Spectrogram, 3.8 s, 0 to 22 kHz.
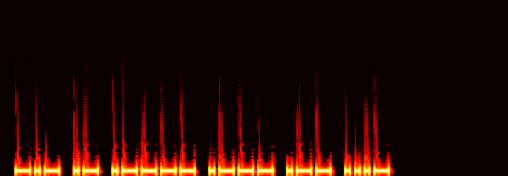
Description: Morse code, heard as a keyed tone, about 33 wpm, 700 Hz. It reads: KA1JWV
